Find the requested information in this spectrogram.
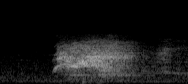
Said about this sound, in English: I head for the scream.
